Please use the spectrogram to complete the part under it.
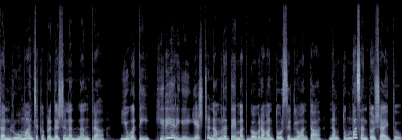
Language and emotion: Kannada, happy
